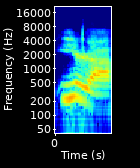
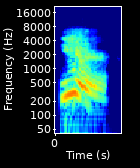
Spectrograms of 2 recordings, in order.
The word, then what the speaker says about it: Irra: play on my name kasi yung era for some people, dalawang syllable na nga lang eh. Tinatamad pa silang sabihin yung era. So ang tawag nila sa akin ay ear.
